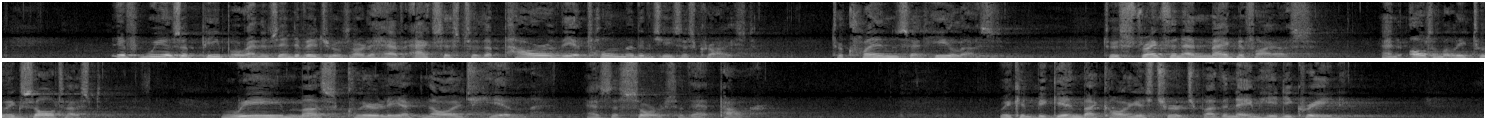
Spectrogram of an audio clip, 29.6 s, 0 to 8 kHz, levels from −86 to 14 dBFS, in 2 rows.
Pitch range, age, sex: 130-185 Hz, 60-79, male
